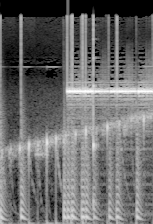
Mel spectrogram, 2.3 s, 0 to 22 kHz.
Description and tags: tweaknology rising-up02
made with black retangle (Reaktor ensemble) this is part of a pack of short cuts from the same session
noise, glitch, cyborg, mutant, computer, effect, transformers, soundesign, robot, analog, lab, fx, sci-fi, digital, hi-tech, soundeffect, electro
